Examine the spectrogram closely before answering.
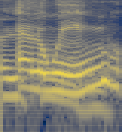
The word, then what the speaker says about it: Elohim: Yes, and Elohim would be the proper way to say it, Elohim.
